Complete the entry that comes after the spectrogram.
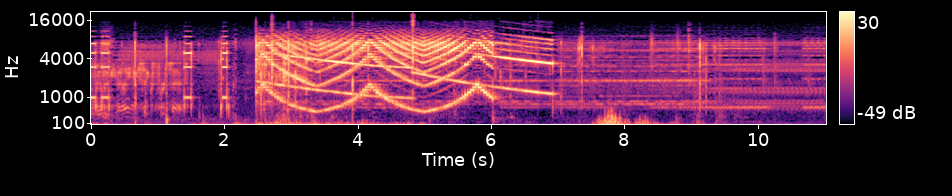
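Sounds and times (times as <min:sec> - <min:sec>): faint steady tones: 0:00.0 - 0:11.0
electronic siren wailing: 0:02.5 - 0:10.2
falling tones: 0:02.5 - 0:11.0.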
